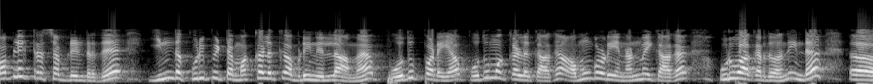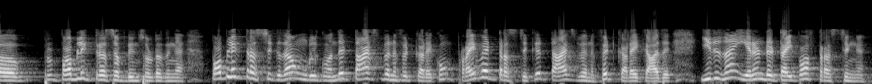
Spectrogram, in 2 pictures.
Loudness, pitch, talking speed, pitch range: -12 LUFS, 225 Hz, 125 wpm, 185-265 Hz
